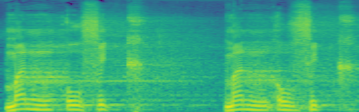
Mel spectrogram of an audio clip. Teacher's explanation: Ada nafas keluar namanya hams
